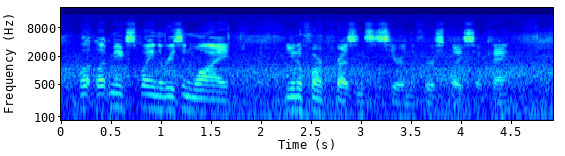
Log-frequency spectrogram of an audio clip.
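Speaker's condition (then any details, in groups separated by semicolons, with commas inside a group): No condition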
